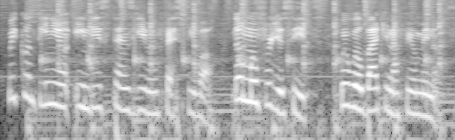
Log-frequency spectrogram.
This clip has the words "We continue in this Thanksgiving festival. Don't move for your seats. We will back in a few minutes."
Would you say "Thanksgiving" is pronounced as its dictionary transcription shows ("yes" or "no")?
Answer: no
